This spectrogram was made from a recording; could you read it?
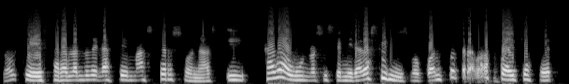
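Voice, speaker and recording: A woman's voice: mid-range voice, a little fast, mellow, no room sound, poor audio. A woman from Spain, a dance mantra teacher speaking reflectively as an interview guest, laughing easily. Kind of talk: interview conversation.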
